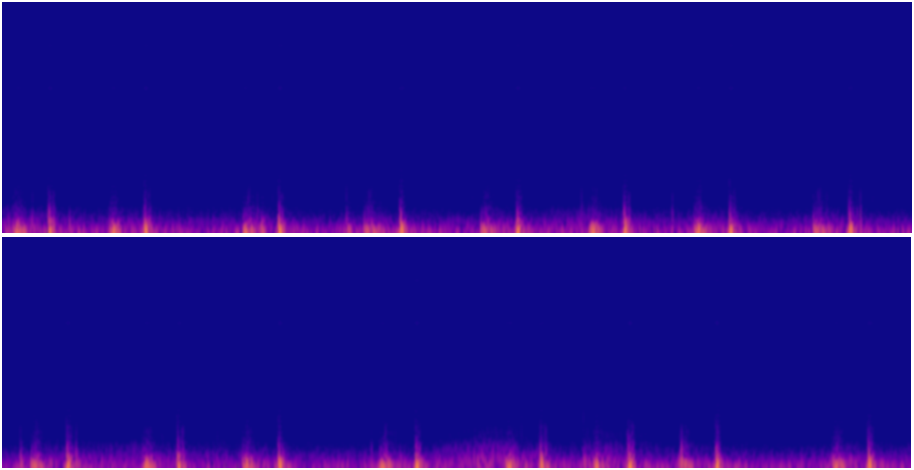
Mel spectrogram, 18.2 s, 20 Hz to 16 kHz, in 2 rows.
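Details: Own heartbeat at Erb's point, recorded while lying down and trying to relax: steady, low lub-dub normal heart sounds at roughly 55 to 60 beats a minute.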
